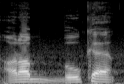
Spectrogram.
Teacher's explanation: را کو موٹا پڑھیں گے کیونکہ اس کے اوپر زبر ہے، با کو دبا کے پڑھیں گے، لیکن کاف کو بھی اور با کو بھی باریک پڑھیں گے۔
